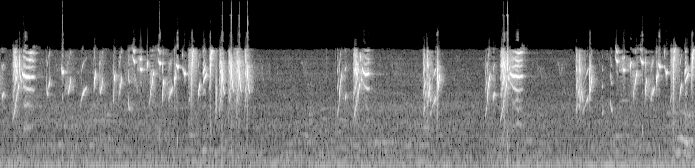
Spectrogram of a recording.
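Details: European goldfinch, an Algerian bird, singing in bursts of fast, twittering, liquid notes and tinkling trills broken by short pauses, with buzzy rasps mixed in.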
